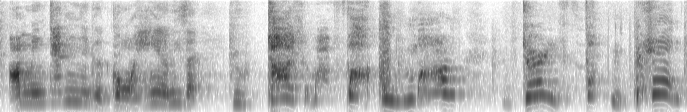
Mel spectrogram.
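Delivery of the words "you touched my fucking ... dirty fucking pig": strained high mock fury; acted rage. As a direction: voice an enraged son, pitched way up. Acted son raging at attacker.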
